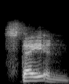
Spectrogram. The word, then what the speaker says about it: Staton: Staton, but it's fine. Everybody says Staton, so it's fine.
